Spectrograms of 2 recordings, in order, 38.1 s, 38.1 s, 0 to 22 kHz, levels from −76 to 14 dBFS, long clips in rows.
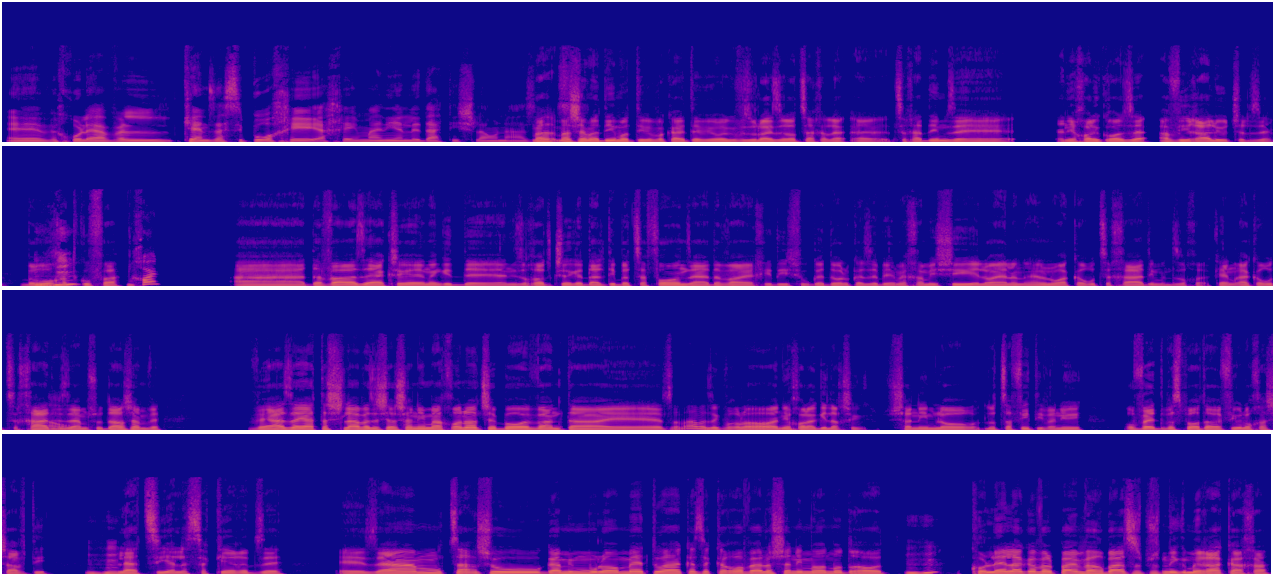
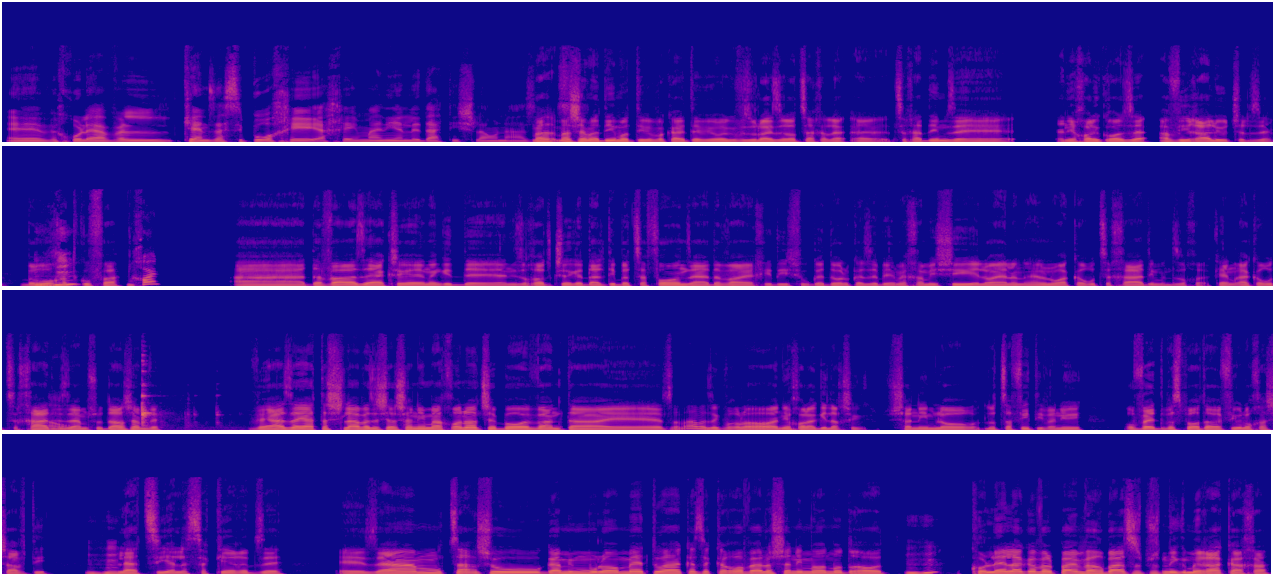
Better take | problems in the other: first | clattering dishes; loud; at 20 s; peak 1 dB above the speech

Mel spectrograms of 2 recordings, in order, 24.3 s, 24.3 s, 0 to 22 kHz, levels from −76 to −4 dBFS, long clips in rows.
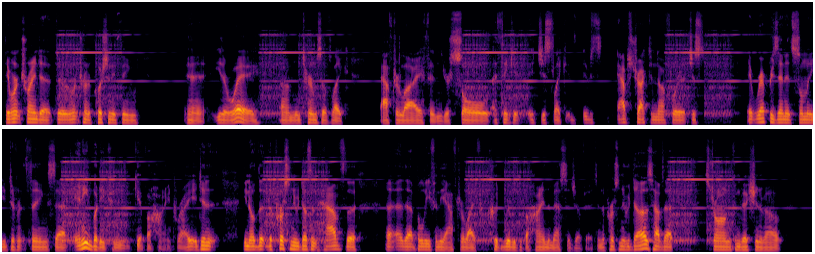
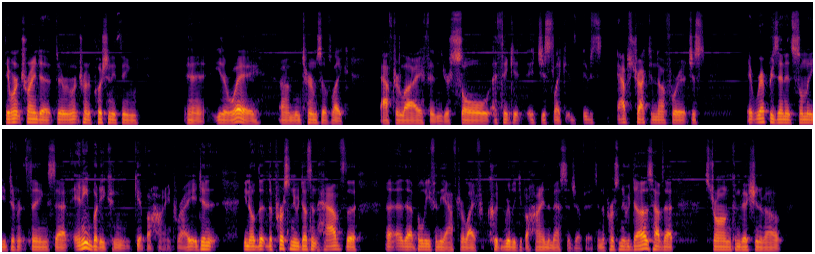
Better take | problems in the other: second | alarms or sirens; loud; throughout; 5 dB below the speech; faint in the second

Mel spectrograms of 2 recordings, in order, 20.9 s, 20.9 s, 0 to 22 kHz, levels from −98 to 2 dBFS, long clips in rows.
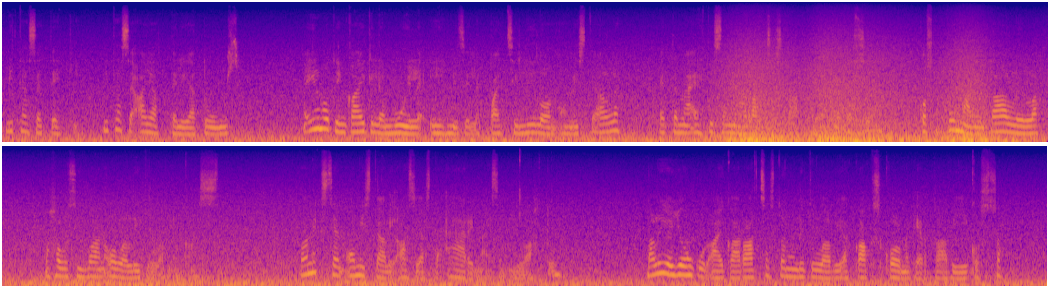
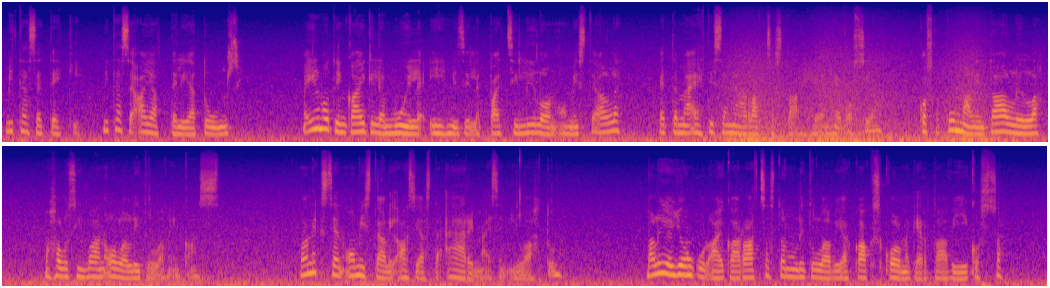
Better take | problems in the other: second | wind noise on the microphone; heavy; 6 dB below the speech; occasional gusts in the second

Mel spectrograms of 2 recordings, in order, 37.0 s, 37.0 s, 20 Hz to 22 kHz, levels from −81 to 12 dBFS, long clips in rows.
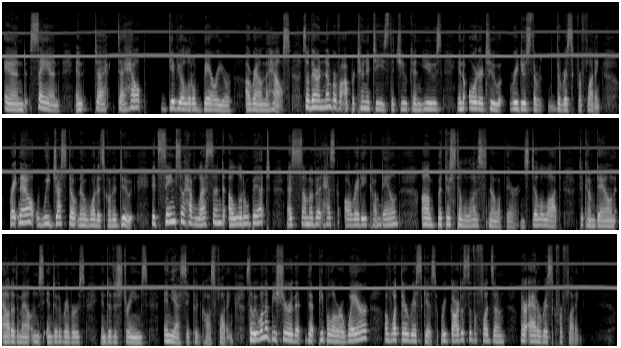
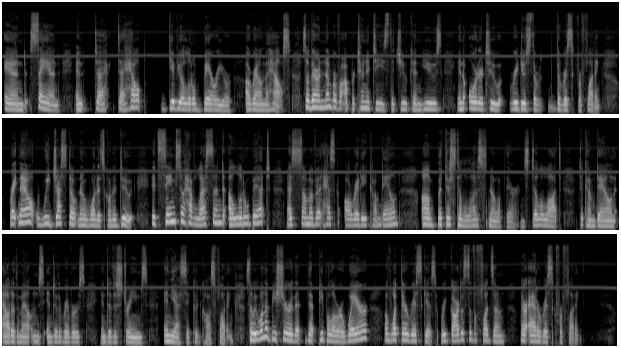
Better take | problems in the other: second | high-pitched whine; loud; throughout; 3.5 kHz, 9 dB below the speech; faint in the second

